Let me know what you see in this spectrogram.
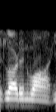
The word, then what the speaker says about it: Lardinois: It is Lardinois. You were correct. – Okay, so it sounds French. – Yes, right. It is French.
